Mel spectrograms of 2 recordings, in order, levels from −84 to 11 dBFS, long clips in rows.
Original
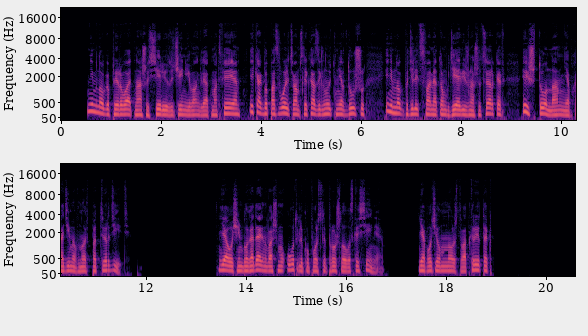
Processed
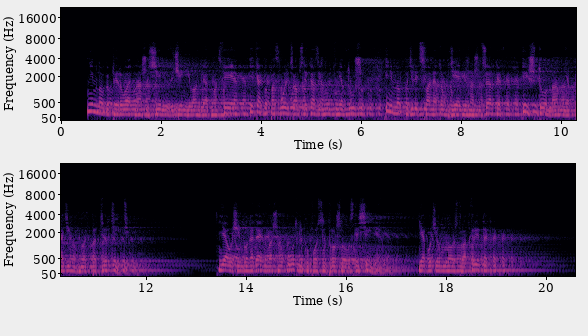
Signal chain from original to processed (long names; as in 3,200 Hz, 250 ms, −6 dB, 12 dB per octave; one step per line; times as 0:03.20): hearing-aid frequency compression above 2,100 Hz 1.5 to 1
bucket-brigade delay 177 ms, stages 2,048, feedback 45%, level −9 dB
downward compressor 6 to 1, threshold −35 dBFS, peak gain reduction 16 dB
on a send at −8 dB: convolution reverb RT60 4.1 s, pre-delay 63 ms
